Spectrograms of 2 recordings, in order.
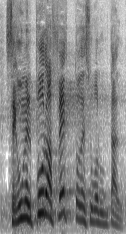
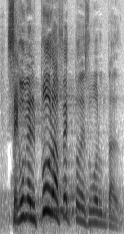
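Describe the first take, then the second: No difference in how they are said.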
